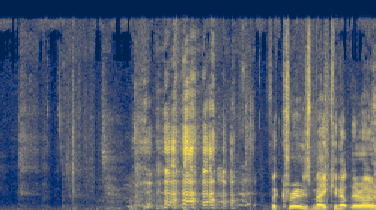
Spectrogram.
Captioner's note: laughter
